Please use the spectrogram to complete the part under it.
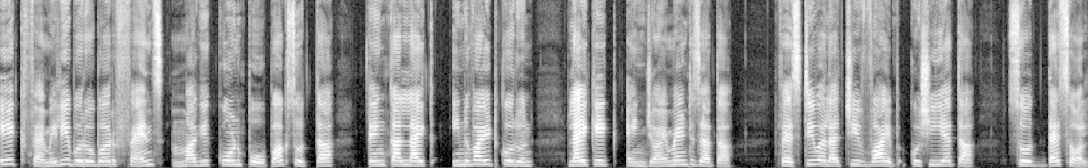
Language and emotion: Goan Konkani, neutral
